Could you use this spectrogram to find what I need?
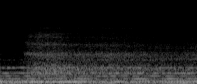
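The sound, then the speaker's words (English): A deep breath drawn in through the nose during a guided breathing exercise, one long, steady inhale held at an even level for about two seconds. “Take a breath in as you do. In through the nose.”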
